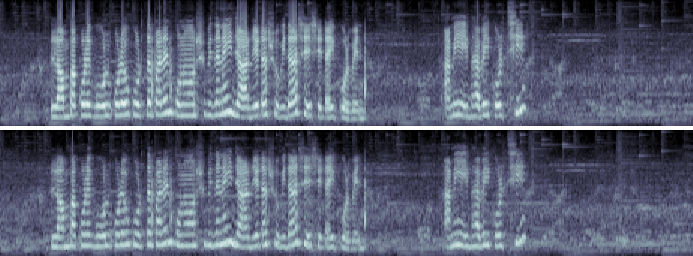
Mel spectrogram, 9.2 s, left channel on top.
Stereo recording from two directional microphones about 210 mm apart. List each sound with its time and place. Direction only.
0.6 s speech: 60° left (ahead or behind)
5.9 s speech: 55° left (ahead or behind)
